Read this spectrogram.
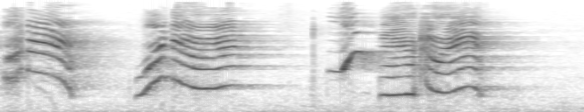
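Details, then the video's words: Green pet Indian ringneck parakeet talking indoors, producing three nasal, harmonic word-like phrases with swooping pitch, the last a longer two-part utterance, over quiet room background. "Mitthu Mitthu Bolne Wala Batuni Tota - Talking Parrot"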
